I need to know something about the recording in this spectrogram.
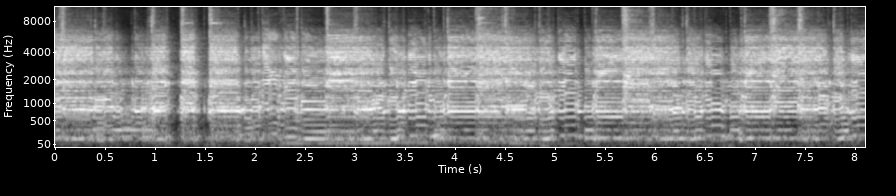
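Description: Electric guitar playing a fast, dense riff of many notes, with two brief breaks about a second in. The riff is one its player calls almost impossible to play.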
